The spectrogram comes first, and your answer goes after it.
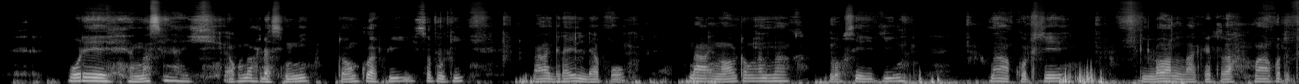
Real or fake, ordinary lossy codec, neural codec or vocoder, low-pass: fake; none; codec, 44.1 kHz, 7.8 kbps, Pupu-Codec; none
